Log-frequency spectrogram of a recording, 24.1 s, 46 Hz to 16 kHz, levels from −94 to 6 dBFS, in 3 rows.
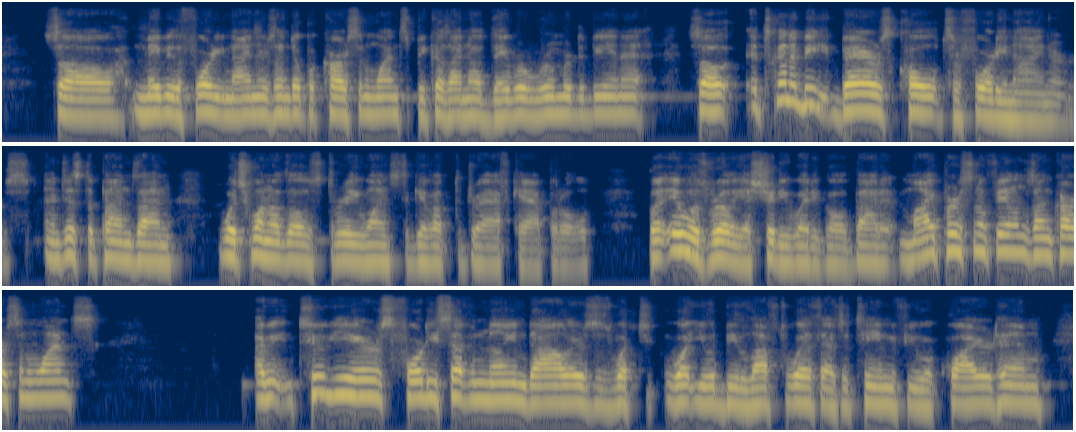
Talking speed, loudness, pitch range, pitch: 205 wpm, -24 LUFS, 140-170 Hz, 150 Hz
